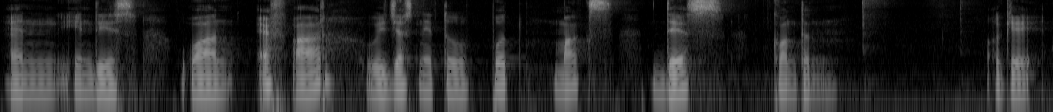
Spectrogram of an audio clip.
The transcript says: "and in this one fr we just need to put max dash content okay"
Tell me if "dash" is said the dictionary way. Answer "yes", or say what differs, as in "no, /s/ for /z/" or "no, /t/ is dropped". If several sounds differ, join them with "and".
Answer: no, /s/ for /ʃ/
